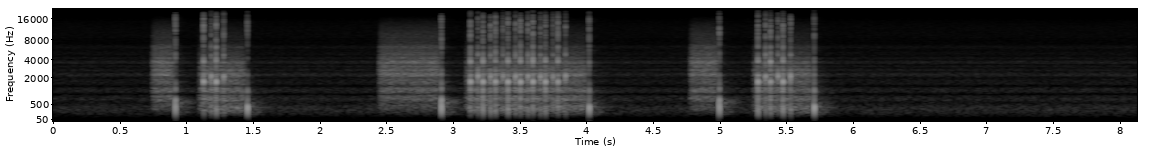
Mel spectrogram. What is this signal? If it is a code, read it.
Pulse dialling, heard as a rotary dial, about 11 pulses a second. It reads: 2 8 3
